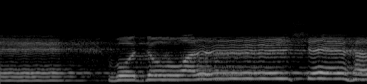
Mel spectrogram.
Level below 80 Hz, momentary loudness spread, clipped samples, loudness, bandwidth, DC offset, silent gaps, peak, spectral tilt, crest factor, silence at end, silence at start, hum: under -90 dBFS; 10 LU; under 0.1%; -36 LUFS; 8.2 kHz; under 0.1%; none; -22 dBFS; -6 dB/octave; 14 dB; 0 s; 0 s; none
